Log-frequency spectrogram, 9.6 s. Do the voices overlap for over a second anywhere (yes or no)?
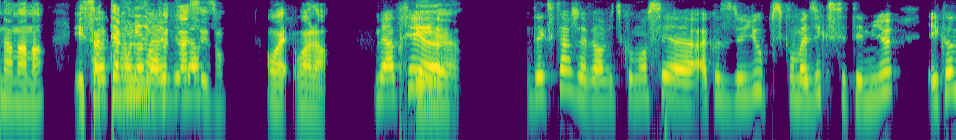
yes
